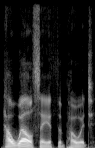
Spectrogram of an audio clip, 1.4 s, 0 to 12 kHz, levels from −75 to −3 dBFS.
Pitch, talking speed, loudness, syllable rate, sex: 105 Hz, 210 wpm, -16 LUFS, 3.9 syllables/s, male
